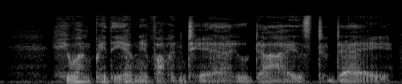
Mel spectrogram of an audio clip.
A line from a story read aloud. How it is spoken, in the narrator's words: he said in a terrible whisper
